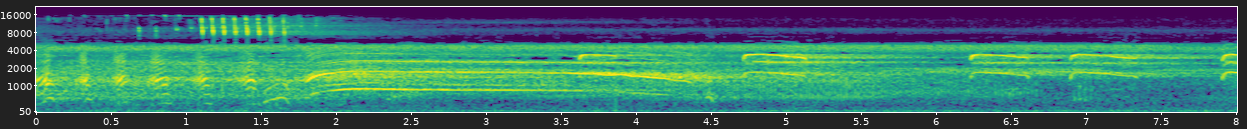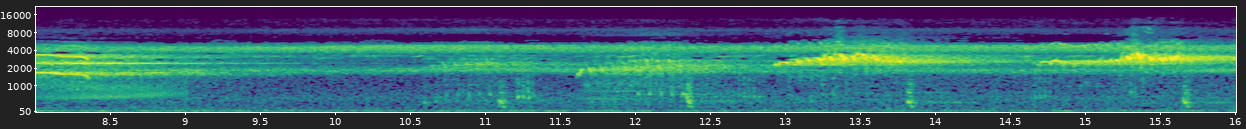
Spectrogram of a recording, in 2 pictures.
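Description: Spooky animal-like sound effects, likely played by the Halloween yard display's props. A long drawn-out wailing call about two seconds in is followed by a run of short chirping calls. After a quieter stretch come two rougher, buzzier calls near the end.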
